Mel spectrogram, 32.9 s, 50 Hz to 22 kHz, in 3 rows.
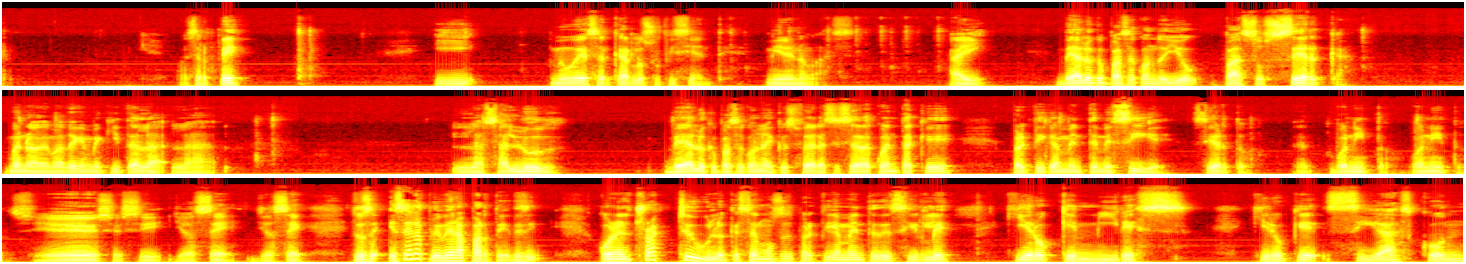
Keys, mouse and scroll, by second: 3.2 p, 4.5 Down, 6.5 Right, 11.2 Up, 12.3 Down, 14.0 Up, 15.7 Down, 17.1 Up, 18.5 Down, 19.9 Up, 22.6 Escape.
